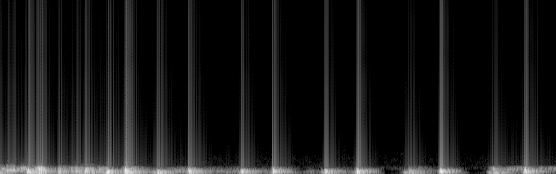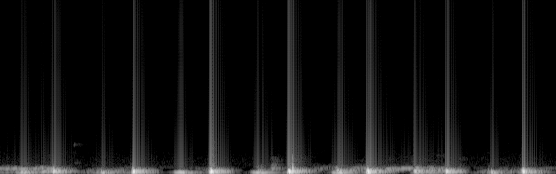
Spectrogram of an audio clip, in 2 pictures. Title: heartbeat sounds during and after physical pressure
